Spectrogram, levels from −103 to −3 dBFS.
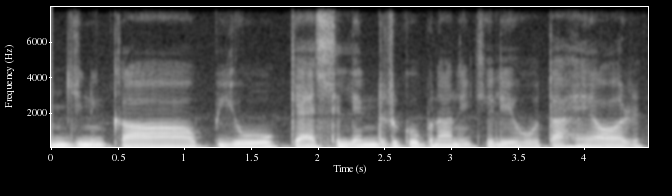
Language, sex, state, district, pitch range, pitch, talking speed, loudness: Hindi, male, Odisha, Nuapada, 125-130 Hz, 125 Hz, 145 wpm, -14 LUFS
